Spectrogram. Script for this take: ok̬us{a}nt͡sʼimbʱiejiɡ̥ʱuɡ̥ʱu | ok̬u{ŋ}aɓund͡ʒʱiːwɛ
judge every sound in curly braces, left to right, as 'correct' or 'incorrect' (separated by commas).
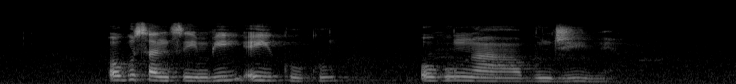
correct, correct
